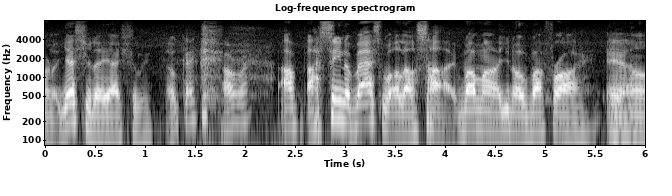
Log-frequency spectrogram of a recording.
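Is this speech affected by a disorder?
No.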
